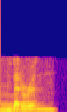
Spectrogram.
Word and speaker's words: veteran: Veteran. That's a fun word to say. – Yeah, I mean, it does have that other E in it.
